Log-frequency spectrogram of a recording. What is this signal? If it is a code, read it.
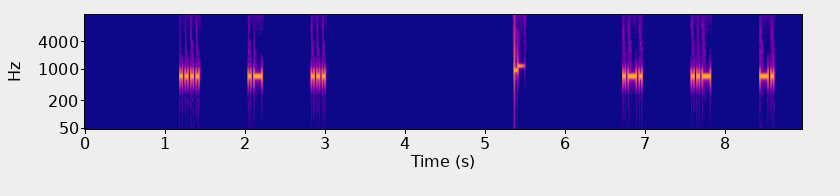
Morse code, heard as a keyed tone, about 36 wpm, spaced as for 12 wpm, 690 Hz. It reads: HAS RUN
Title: 6x Character Spacing - Top 300 Words - 35wpm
